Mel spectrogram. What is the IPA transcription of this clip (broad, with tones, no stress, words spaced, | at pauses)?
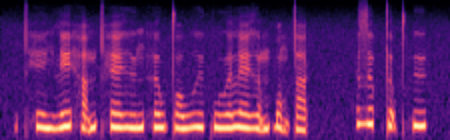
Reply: t̪ʰe̤˨˩jle˧ ha̰˧˥mt̪ʰɛ˧ɣɨ˨˦ŋ hə˧w t̪ɔ˨˦wɣɨ˧kwu˨˦ə̯ lɛ˧ɣə̰˧˥m ɓɔ̰˧˨mt̪a˨˩k̚ | zə˦˥p̚ t̪ə̰˧˨wt̪ʰɨ˧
